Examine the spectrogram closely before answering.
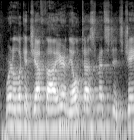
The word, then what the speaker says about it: Jephthah: by faith so we're going to look at Jeff thy here in the Old Testaments it's j-e-p-h-t-h-a-h but in the New Testament spelled like that in e instead of H and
